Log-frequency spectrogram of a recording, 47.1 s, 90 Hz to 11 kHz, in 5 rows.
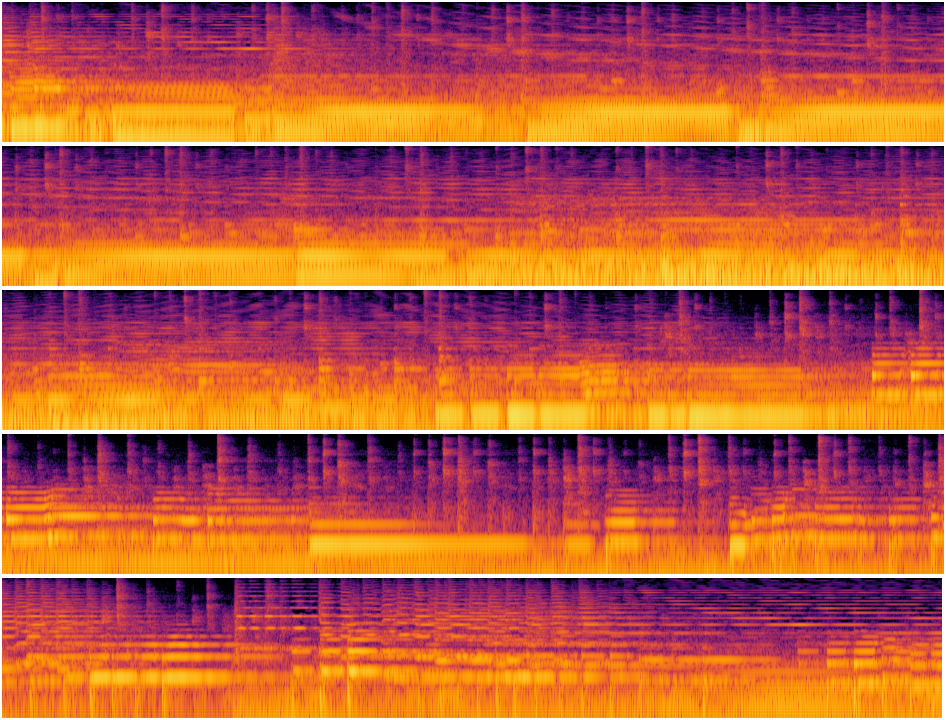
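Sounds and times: electric bass guitar melody: 0:00.0 - 0:47.0.

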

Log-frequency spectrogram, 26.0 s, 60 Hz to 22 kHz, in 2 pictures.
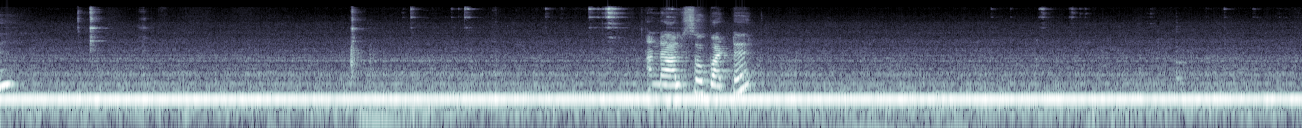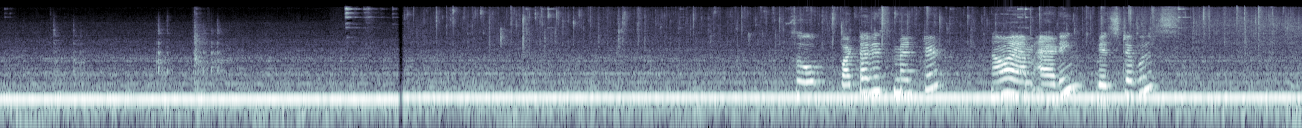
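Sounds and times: steady low hum: 0:00.0 - 0:26.0
butter sizzling in frying pan: 0:17.1 - 0:26.0.

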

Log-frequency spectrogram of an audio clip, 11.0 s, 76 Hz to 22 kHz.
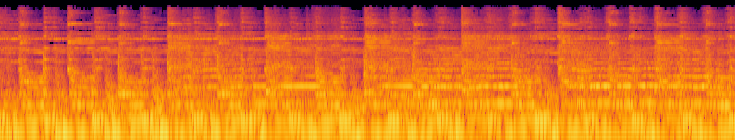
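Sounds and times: small hand cymbals: 0:00.0 - 0:11.0
barrel drum beating: 0:01.0 - 0:11.0.

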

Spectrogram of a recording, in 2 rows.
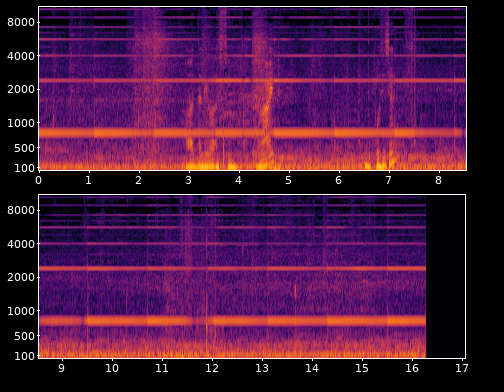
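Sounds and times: high-pitched electronic tone: 0:00.0 - 0:16.3
low hum: 0:00.0 - 0:16.3.

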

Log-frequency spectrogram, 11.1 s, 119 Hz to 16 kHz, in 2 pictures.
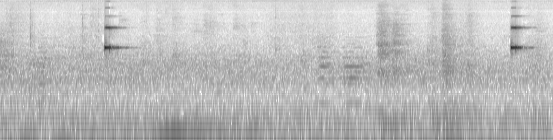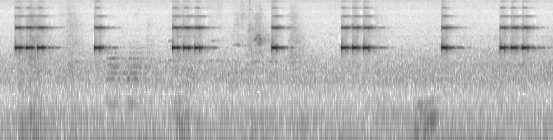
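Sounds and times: fingerprint reader beeping: 0:01.0 - 0:01.4, 0:05.1 - 0:11.0.

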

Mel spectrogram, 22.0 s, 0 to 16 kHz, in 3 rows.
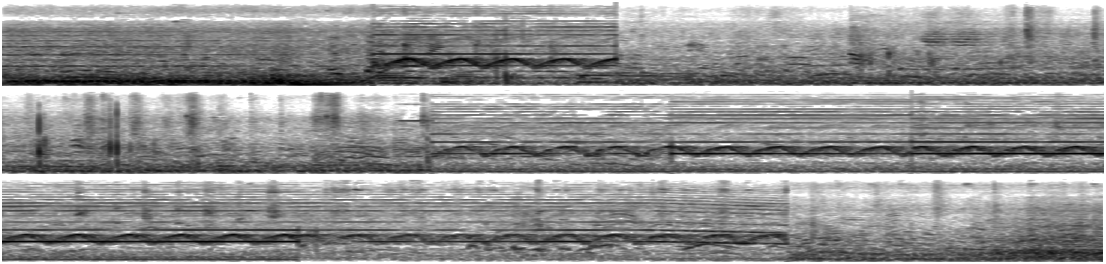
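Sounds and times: warbling siren: 0:02.4 - 0:04.1, 0:10.2 - 0:20.0.

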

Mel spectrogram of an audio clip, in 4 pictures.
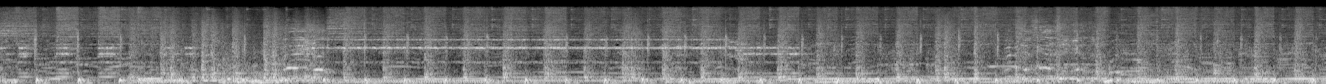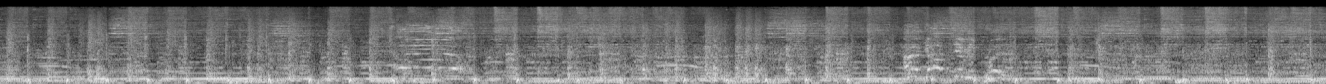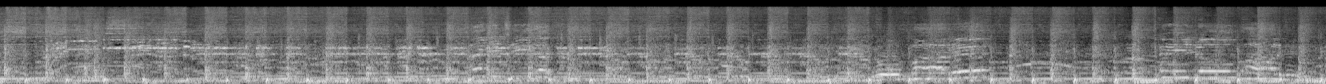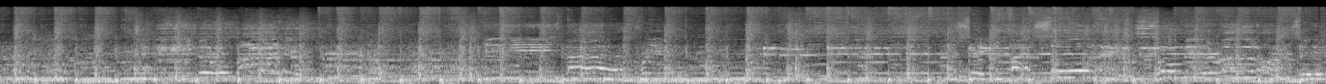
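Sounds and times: bass line: 0:00.0 - 0:53.0
drum kit beat: 0:00.0 - 0:53.0.

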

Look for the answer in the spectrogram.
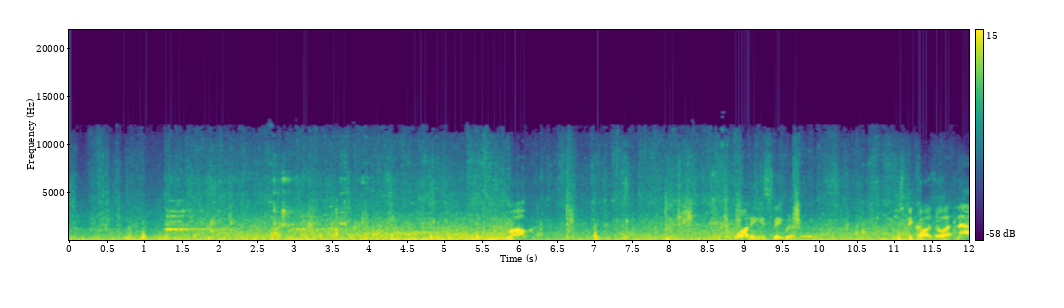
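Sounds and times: traffic noise: 0:00.0 - 0:12.0.

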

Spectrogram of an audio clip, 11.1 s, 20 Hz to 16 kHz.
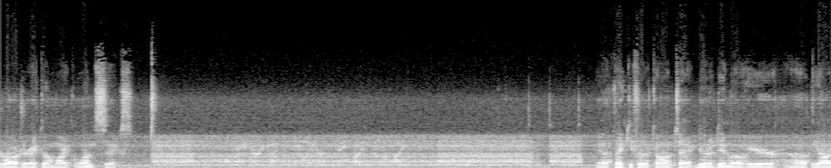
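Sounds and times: radio hiss: 0:01.0 - 0:11.0
faint voice over radio: 0:02.8 - 0:06.2.

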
